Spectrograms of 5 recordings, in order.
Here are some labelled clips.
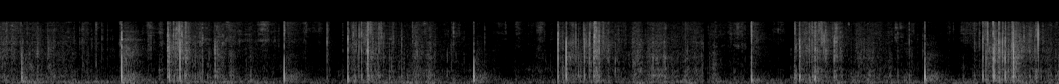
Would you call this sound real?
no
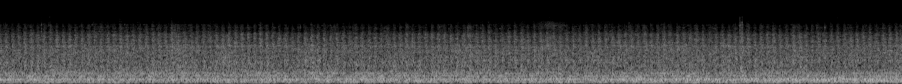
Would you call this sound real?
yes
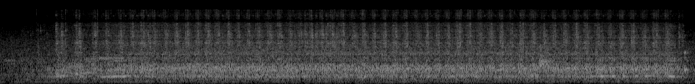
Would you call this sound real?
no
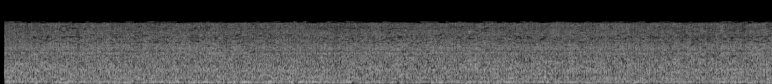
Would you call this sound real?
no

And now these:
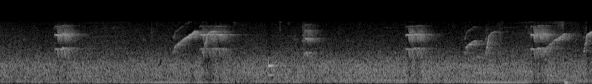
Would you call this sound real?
yes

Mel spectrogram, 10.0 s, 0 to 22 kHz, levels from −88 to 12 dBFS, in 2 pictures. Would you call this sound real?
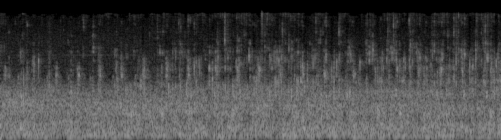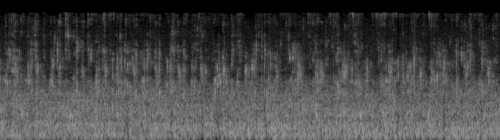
yes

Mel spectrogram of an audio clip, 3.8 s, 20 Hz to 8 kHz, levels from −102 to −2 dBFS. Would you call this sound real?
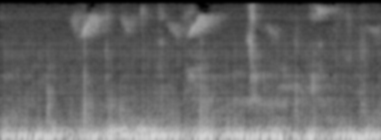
no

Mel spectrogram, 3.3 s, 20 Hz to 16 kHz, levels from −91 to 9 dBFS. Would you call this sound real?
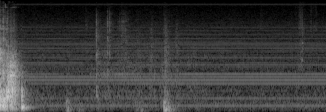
yes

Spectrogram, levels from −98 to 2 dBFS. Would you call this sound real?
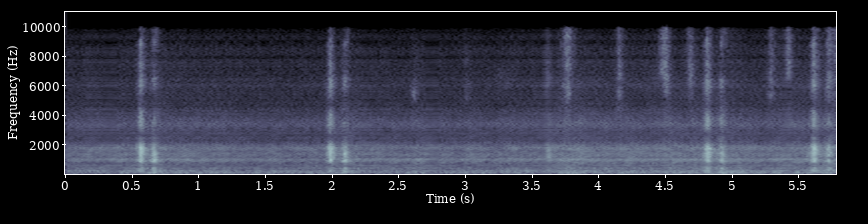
no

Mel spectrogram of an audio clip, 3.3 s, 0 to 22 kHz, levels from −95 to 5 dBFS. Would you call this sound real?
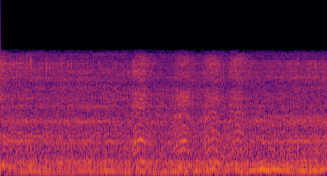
no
